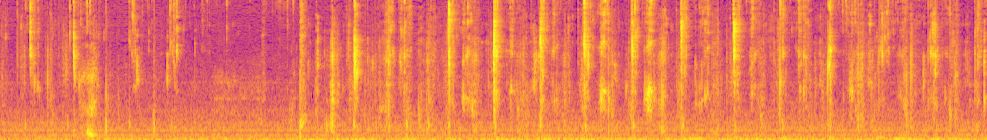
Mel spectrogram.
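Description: Chewing of chicken gizzard close to a microphone: small, crisp, wet crunching clicks, sparse at first and coming several times a second from about three seconds in.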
